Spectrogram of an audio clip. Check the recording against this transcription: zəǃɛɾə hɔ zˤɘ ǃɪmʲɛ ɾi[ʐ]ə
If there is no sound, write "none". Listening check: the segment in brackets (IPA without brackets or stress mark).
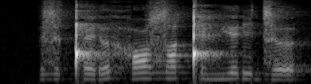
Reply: d͡z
